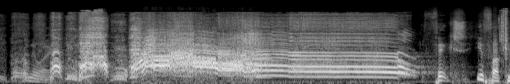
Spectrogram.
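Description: A man screams loudly close by.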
